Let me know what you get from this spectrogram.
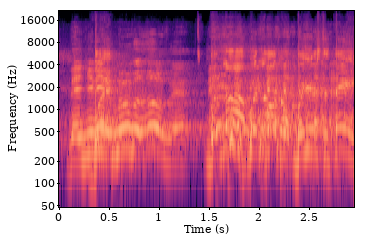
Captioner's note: panelists laughing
